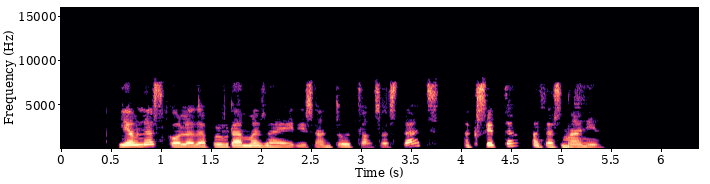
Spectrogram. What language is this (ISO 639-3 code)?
cat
